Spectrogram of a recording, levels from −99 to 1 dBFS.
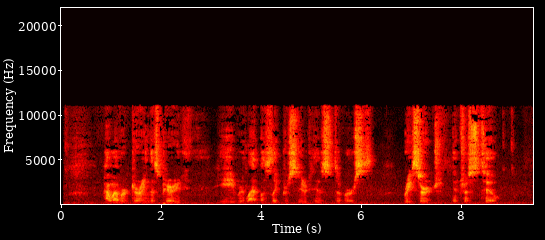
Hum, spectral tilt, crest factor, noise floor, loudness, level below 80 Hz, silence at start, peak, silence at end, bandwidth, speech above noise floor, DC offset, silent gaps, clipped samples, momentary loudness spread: none; 1.5 dB/octave; 22 dB; -67 dBFS; -35 LUFS; -72 dBFS; 0.05 s; -16 dBFS; 0.4 s; 12 kHz; 30 dB; under 0.1%; none; under 0.1%; 19 LU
